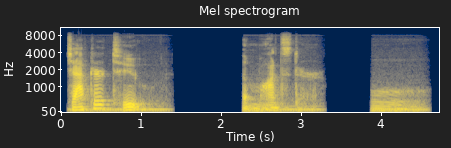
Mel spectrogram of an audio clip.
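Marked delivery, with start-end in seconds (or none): 2.3-3.3 low, soft eerie whisper; spooky title. A narrator's reading. Reading a chapter title to children, low spooky whisper. 3.9-4.6 spooky ooh. Shown as a demonstration.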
